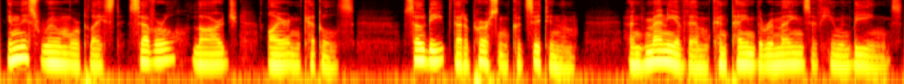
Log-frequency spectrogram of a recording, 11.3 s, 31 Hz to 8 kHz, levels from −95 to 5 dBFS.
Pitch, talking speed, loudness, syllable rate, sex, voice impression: 120 Hz, 150 wpm, -17 LUFS, 4.4 syllables/s, male, masculine, very adult-like, relaxed, weak, slightly raspy, sincere, calm, kind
